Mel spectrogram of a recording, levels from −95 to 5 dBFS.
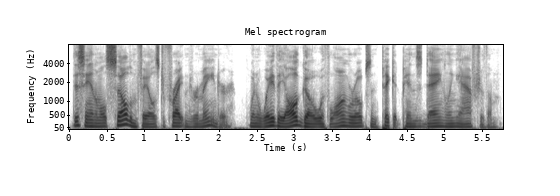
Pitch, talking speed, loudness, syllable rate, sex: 105 Hz, 230 wpm, -18 LUFS, 6.1 syllables/s, male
